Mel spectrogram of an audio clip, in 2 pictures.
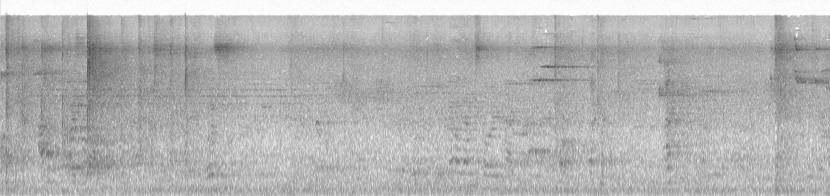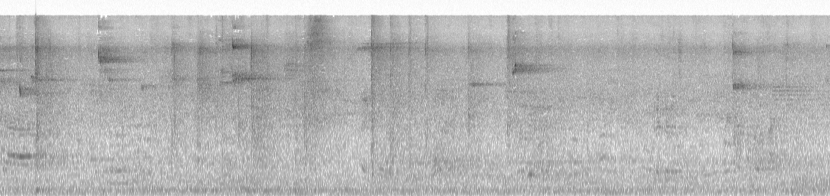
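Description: Young men call out to each other across a large echoing gym.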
